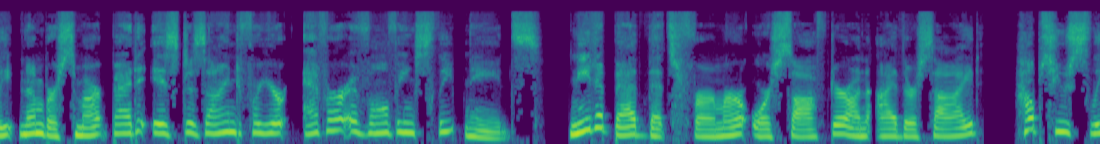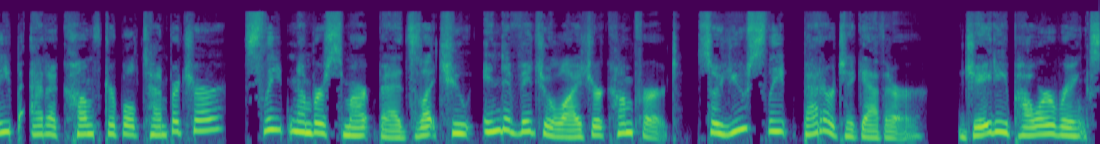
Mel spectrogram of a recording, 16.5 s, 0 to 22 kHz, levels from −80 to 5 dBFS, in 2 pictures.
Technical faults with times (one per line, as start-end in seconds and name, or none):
0.00-16.50 clock drift between sender and receiver
0.18-16.29 repeated timing corrections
